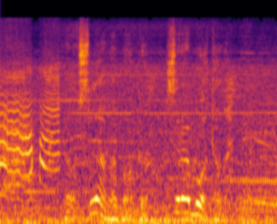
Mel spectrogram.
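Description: A man speaks with relief, close by.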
